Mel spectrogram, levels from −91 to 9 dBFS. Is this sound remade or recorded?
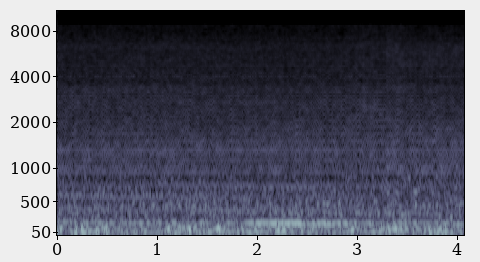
remade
